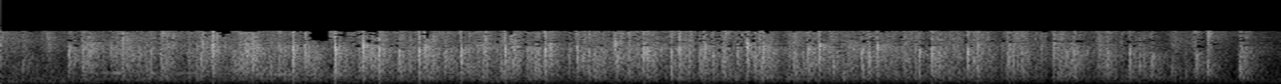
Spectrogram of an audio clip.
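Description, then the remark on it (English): A steady burst of applause and cheering at a legislative session, welcoming a group of dental hygiene students from LCCC in the gallery; dense overlapping claps running for several seconds at an even loudness before trailing off at the end. “Please stand up, and we'll cheer for you.”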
